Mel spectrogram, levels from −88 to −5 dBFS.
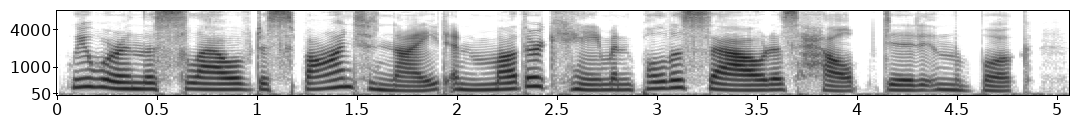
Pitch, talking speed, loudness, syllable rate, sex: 210 Hz, 250 wpm, -19 LUFS, 5.5 syllables/s, female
